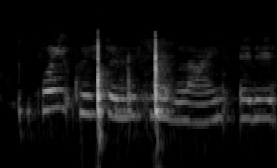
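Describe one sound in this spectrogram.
A plastic lid clicks onto a tub.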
